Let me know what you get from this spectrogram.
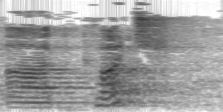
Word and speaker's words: Koch: Kutch. Oh, thank God. It was not a long O sound.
